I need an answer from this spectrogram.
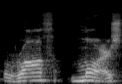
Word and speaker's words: Roff-Marsh: hey so today we have Justin Roth Marsh that I pronounce that correctly you did alright perfect so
